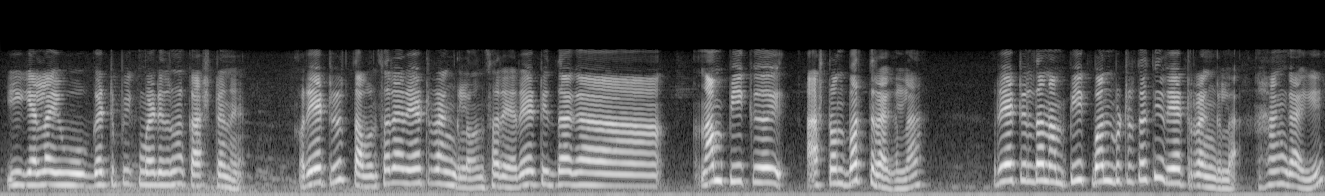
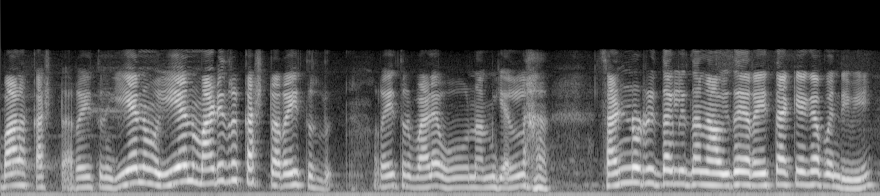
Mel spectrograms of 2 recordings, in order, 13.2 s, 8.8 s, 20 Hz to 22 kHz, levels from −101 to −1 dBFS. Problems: none marked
